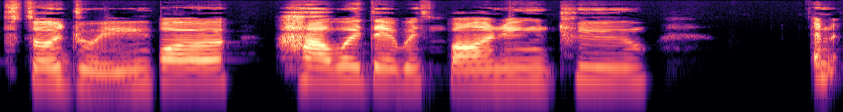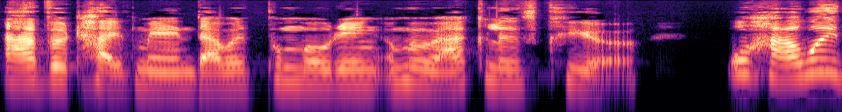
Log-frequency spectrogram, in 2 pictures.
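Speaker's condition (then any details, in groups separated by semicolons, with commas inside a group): Deafness, 98% hearing loss; deaf since childhood, hearing aid user, no cochlear implant, oral training as child; communicates primarily through oral speech, knows little sign language, removes hearing aids after noisy days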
